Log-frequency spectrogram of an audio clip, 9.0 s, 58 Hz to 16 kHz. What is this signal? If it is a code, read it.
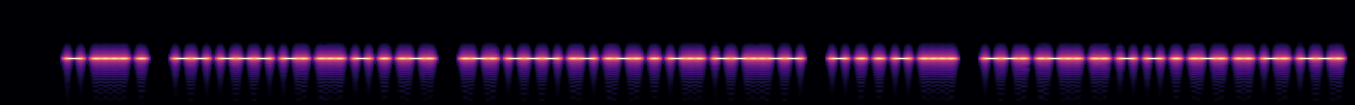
Morse code, heard as a keyed tone, about 40 wpm, 700 Hz. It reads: THE MONSTER ROARED, TEETH GLITTERING
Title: A Sound Of Thunder 40wpm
